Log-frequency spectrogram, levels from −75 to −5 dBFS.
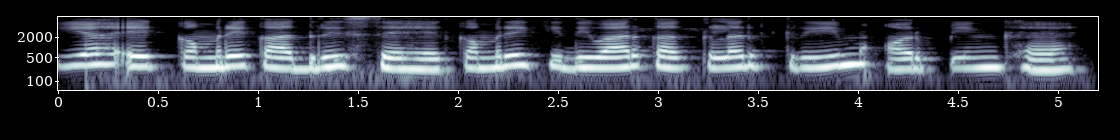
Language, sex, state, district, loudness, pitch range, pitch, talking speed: Hindi, female, Jharkhand, Garhwa, -14 LUFS, 245-275 Hz, 255 Hz, 175 wpm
